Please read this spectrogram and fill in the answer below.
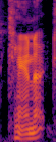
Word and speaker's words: Canik: I mean, I've been very impressed with the Chanik, which I guess is the correct pronunciation. The American one is Canik.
